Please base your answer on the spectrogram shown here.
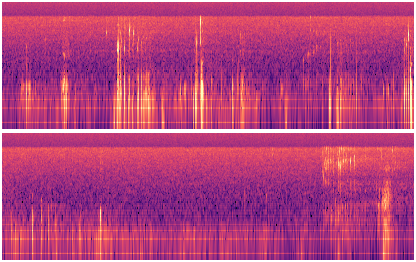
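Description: Soft, irregular gurgles and rumbles from the belly in a quiet room, normal stomach growling from gut movement.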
